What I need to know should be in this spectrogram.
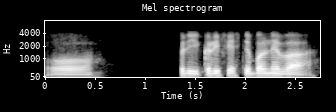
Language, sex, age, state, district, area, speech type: Manipuri, male, 30-45, Manipur, Chandel, rural, conversation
